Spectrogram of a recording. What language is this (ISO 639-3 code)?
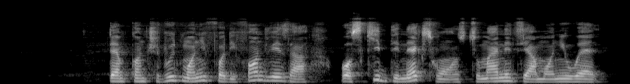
pcm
